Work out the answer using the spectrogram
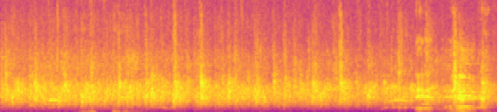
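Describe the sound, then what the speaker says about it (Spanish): A church congregation claps steadily for several seconds, a dense patter of applause with voices calling out over it near the end. "Le damos un fuerte aplauso al Señor."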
